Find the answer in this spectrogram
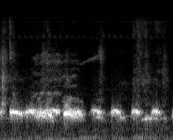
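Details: Spotted dove cooing indoors: low, hoarse coo notes in short phrases separated by brief pauses, with a faint higher chirp in the background.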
